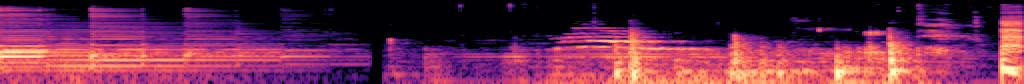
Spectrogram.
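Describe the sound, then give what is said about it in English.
A cat meows a few times in quick succession, fairly loud, following a short steady tonal passage at the start. “So loud down here. I have cats.”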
